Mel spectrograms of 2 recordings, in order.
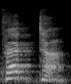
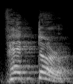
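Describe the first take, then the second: First: The word ends in an uh vowel, no r. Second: The word ends with a clear r sound. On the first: The speaker calls it right. "মনে রাখবেন এটা ঠা হবে" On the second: The speaker calls it wrong. "ডক্টর ফক্টর সেক্টর মক্টর সব ভুল"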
